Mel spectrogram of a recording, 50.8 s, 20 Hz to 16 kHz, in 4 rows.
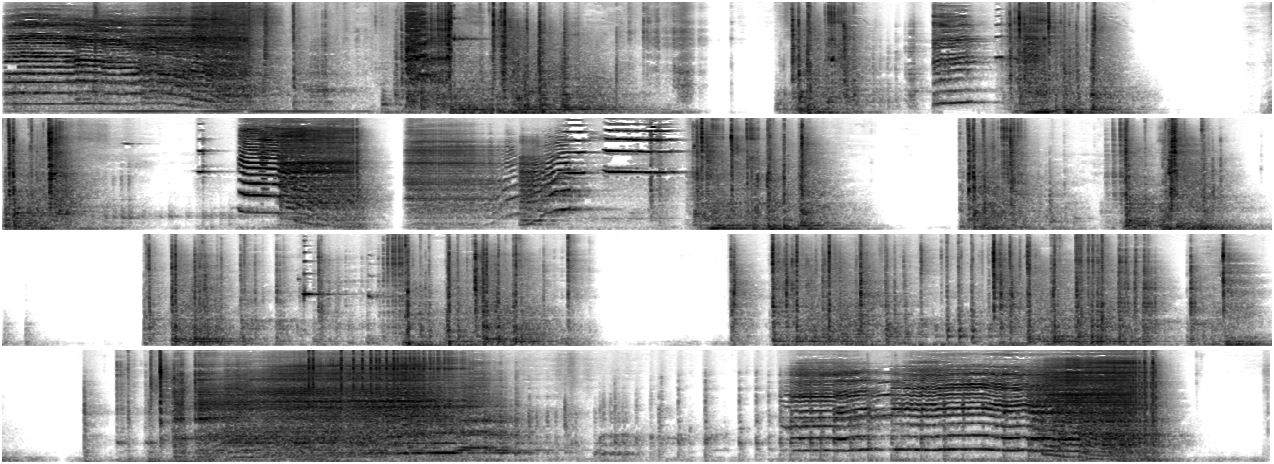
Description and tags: Old Spanish House Doors Open and Close
Large wooden doors opened and closed in old Spanish house near Madrid, recorded with Sony M10. Some room reverb.
scary, sony-m10, handle, creak, wooden, squeak, horror, door, open, old, close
